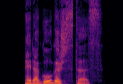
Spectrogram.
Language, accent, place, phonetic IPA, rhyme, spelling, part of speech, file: German, Germany, Berlin, [pɛdaˈɡoːɡɪʃstəs], -oːɡɪʃstəs, pädagogischstes, adjective, De-pädagogischstes.ogg
- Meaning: strong/mixed nominative/accusative neuter singular superlative degree of pädagogisch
